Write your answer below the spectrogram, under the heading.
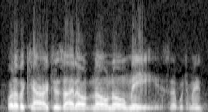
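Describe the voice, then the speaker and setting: A man's voice: deep voice, fast talker, vocal fry. A man playing a confident, wisecracking amateur sleuth in the cool, teasing style of 1940s radio detective drama. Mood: cool, wry. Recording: dull old 1940s radio recording.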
